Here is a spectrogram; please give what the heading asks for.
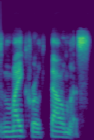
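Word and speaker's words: microphthalmos: But if if you look at the pronunciation, it's microalmus.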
